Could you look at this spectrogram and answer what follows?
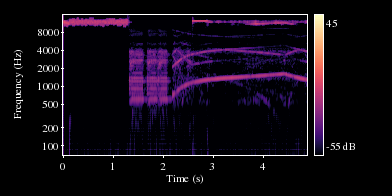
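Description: Recorded siren played through the audible speaker of a Garden Secrets GS-501 solar animal repeller. A short stuttering tone about a second in gives way to a wail that rises, holds, and starts falling near the end. Over it is a steady, very high-pitched whine from the repeller's ultrasonic speaker, which breaks off about a second in and returns about half-way through.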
